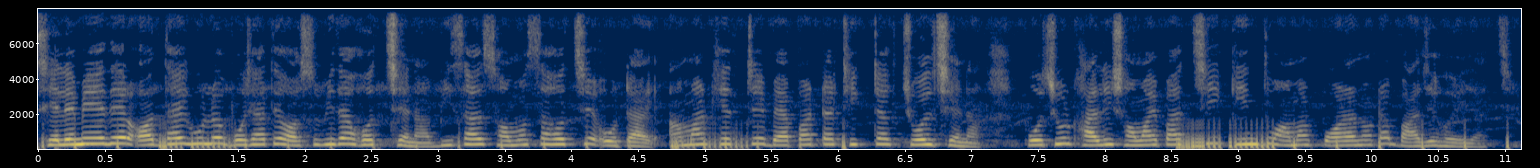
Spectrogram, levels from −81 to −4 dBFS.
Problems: background sounds at intervals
